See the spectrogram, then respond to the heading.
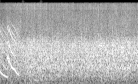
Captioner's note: applause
